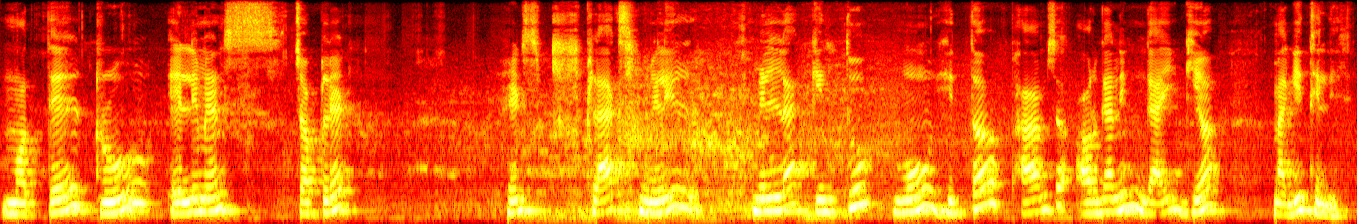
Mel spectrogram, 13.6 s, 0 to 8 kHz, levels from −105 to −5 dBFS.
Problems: constant background noise, echo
